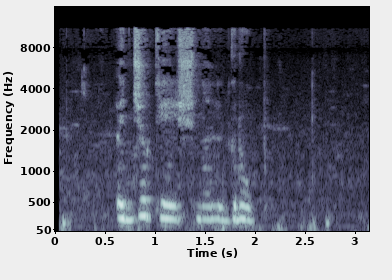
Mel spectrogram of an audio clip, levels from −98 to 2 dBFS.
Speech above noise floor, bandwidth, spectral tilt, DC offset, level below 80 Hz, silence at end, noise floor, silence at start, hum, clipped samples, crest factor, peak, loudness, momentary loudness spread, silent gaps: 25 dB; 12 kHz; -3.5 dB/octave; under 0.1%; -48 dBFS; 0.4 s; -45 dBFS; 0.05 s; none; under 0.1%; 20 dB; -4 dBFS; -20 LUFS; 20 LU; none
